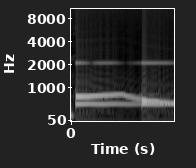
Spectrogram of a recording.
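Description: UDO Super 6 synthesizer holding one note with a second tone from LFO 1, running as an audio-rate oscillator in high-frequency tracking mode, sounding above it. About a second in, that second tone glides down toward the note's pitch as the LFO rate is tuned to match it.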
